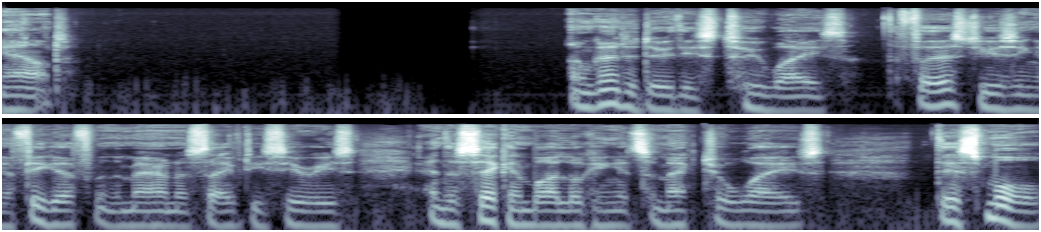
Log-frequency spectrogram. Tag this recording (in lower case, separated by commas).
speech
